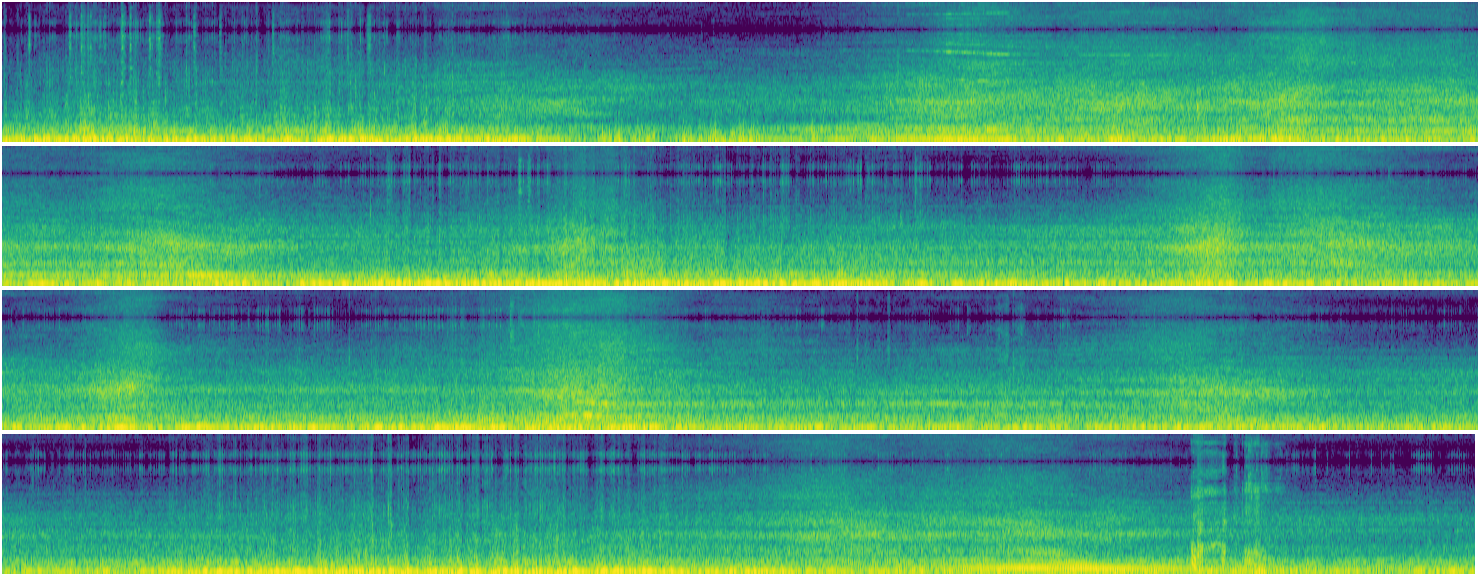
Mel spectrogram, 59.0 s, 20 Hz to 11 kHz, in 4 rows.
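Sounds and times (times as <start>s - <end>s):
wind buffeting microphone: 0.0s - 9.3s, 10.1s - 56.1s
bus passing: 0.0s - 59.0s
cars passing: 0.0s - 59.0s.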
